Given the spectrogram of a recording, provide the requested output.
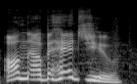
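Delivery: high, singsong showman verdict; gleefully cruel show host. Acted. Host gives Boy A the death verdict, theatrical glee. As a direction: announce doom like a prize.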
